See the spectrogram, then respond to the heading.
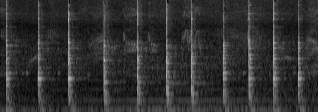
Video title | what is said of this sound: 🏡প্রিকাস্ট ওয়ালের শব্দ পরীক্ষা। #precastwall #riarconcrete | এটা বেশ কিছুদিন থেকে আছে বেশ শক্ত হয়ে গেছে এবং বয়স হয়ে গেছে। এ শব্দটা অনেকটাই ধাতব শব্দ।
